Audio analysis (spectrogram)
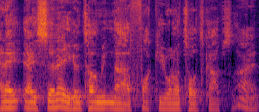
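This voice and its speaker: A man's fairly high voice with ordinary pitch variation, with an American accent. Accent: working-class Yonkers, drops R's. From Yonkers, New York. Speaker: retired police detective. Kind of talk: casual chat. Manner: animated.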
